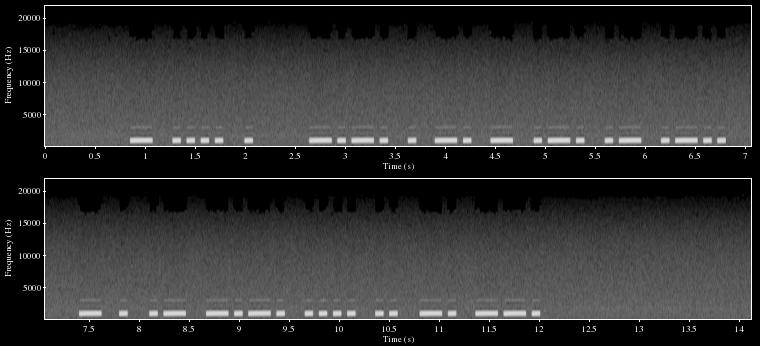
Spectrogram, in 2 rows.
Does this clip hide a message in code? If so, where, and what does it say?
Yes: Morse code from 0.8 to 12.1 s, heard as a keyed tone, hand-sent with a paddle, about 17 wpm, 1040 Hz. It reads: THE CENTRAL TEACHING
